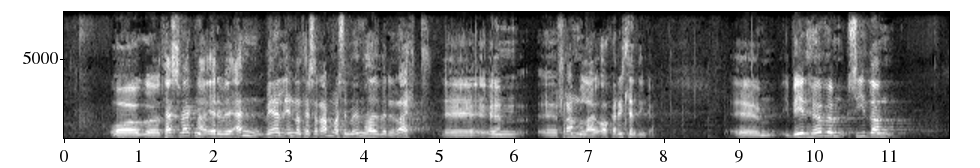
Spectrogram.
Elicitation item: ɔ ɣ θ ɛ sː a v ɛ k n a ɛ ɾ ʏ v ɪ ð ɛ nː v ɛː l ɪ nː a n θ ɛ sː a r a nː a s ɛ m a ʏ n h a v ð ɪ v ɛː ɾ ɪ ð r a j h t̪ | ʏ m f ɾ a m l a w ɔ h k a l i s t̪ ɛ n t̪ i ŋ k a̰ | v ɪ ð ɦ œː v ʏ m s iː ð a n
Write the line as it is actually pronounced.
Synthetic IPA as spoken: ɔ ɣ θ ɛ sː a v ɛ k n a ɛ ɾ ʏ v ɪ ð ɛ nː v ɛː l ɪ nː a n θ ɛ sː a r a mː a s ɛ m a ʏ m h a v ð ɪ v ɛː ɾ ɪ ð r a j h t̪ | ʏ m f ɾ a m l a ɣ ɔ h k a ɾ i s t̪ ɛ n t̪ i ŋ k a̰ | v ɪ ð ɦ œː v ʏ m s iː ð a n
